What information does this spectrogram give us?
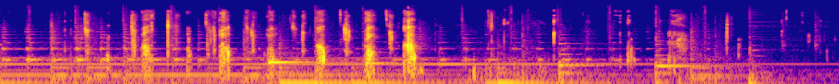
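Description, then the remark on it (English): Someone chews chocolate with moist, crackly bites, a rapid irregular series of sharp clicks and smacks that swell and fade, no talking over it. “I want to hear you eating a chocolate Easter Bunny egg tomorrow. I want to hear the same sound.”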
